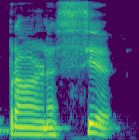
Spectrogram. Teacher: तालव्य शकार नहीं, दंत्य सकार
